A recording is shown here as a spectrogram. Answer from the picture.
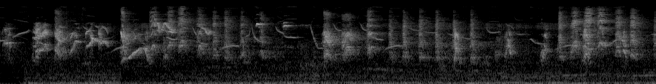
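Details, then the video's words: Female great-billed seed finch calling a lot: dense bursts of short, high, sweeping chirps and twittering notes in quick succession, broken by brief pauses, with sharp clicking and rustling sounds throughout. "FÊMEA DE BICUDO PIANDO MUITO"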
